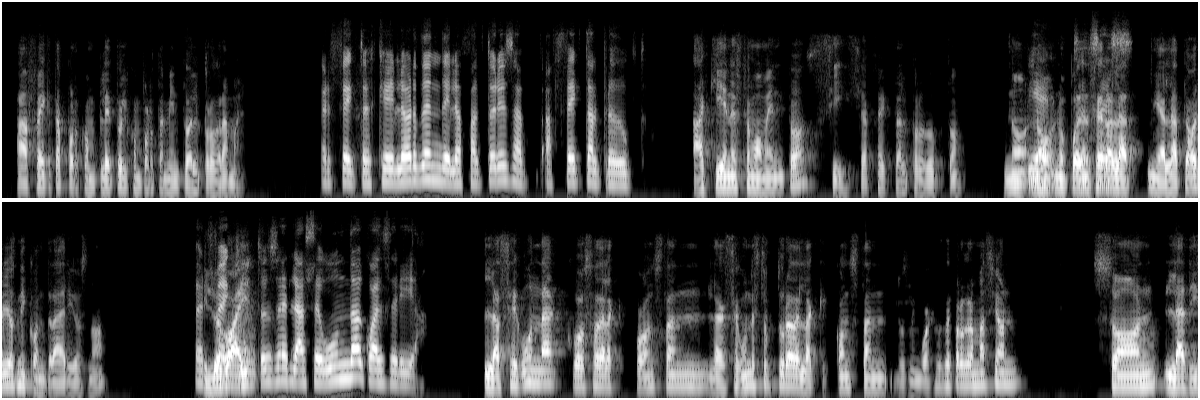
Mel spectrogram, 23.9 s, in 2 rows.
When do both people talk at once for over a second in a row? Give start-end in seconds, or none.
10.1-11.3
